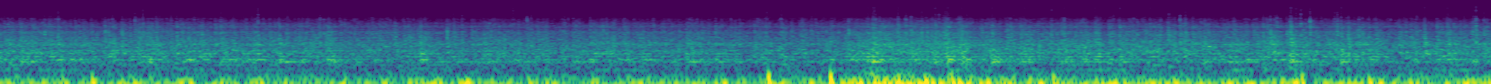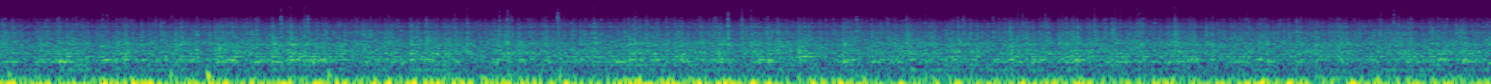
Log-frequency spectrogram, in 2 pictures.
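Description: Steady rain falling on window glass, an even hiss with a low rumble beneath, a little louder from about a third of the way in.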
